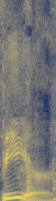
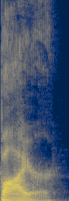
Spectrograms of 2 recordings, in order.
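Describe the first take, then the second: First: The word rhymes with 'ear'. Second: The word rhymes with 'fire'. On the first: The speaker calls it right. "I think it's pronounced beer" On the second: The speaker calls it wrong. "not buyer"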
